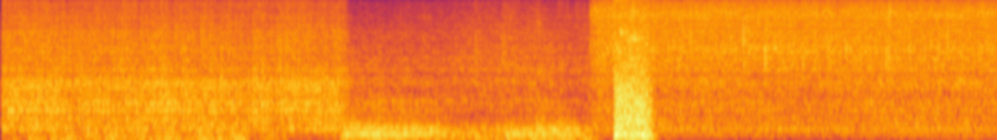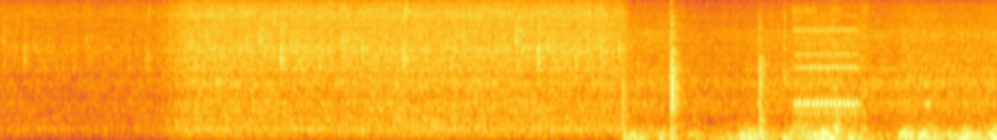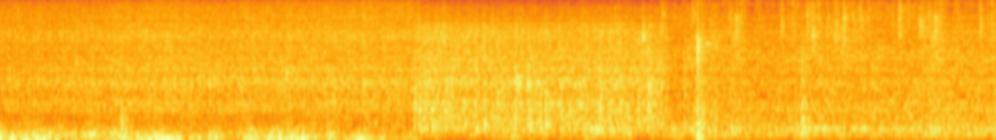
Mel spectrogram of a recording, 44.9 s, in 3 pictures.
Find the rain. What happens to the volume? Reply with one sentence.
The volume of the rain goes up.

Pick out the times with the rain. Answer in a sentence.
The rain can be heard from 0.0 to 44.8 s.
